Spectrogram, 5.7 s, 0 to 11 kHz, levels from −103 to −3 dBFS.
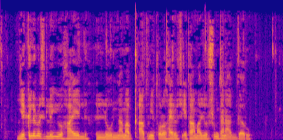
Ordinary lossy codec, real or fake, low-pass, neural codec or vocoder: AAC, 64 kbps; real; 9.9 kHz; none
